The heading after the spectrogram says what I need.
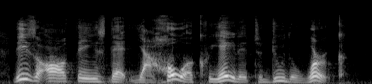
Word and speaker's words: Yahweh: Creator the Creator in the Bible described as yahwah that sometimes mistranslated as Yahweh and Jehovah but pronounced yahwah yahwah literally means means it that exist what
